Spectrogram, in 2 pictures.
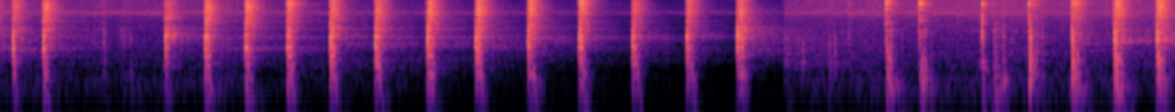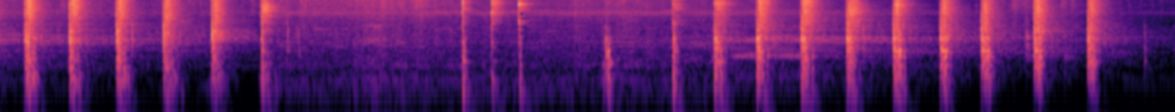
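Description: A hammer taps nails into wood in quick, steady blows.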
